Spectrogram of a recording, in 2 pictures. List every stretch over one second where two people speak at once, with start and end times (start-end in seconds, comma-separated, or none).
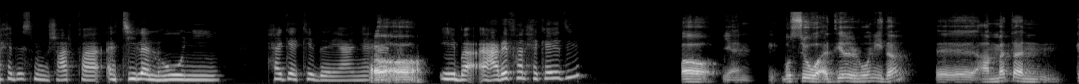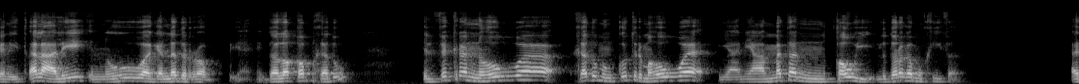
none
